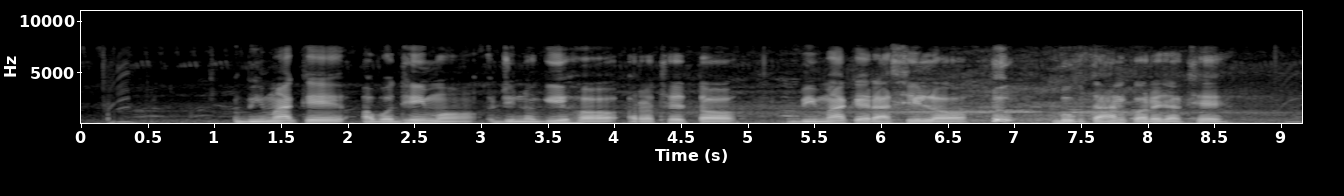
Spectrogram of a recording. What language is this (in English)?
Chhattisgarhi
